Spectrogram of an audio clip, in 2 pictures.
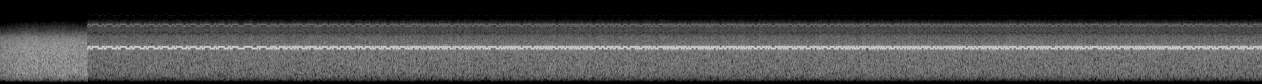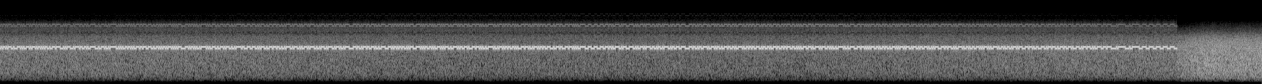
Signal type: NAVTEX (SITOR-B)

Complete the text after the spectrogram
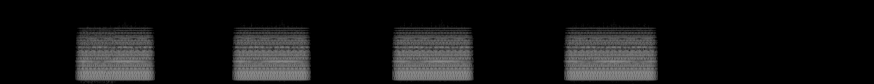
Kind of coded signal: train horn signal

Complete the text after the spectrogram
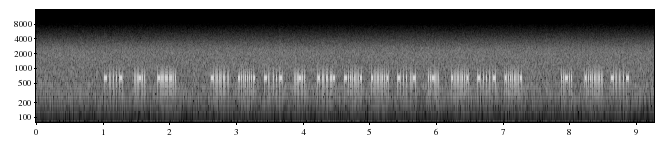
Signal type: Hellschreiber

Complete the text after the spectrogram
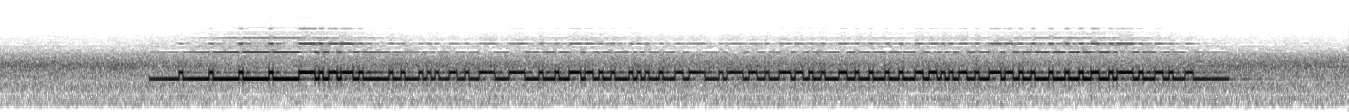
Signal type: RTTY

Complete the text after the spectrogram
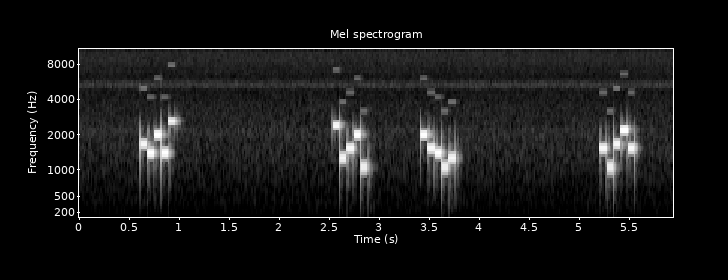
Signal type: five-tone selective call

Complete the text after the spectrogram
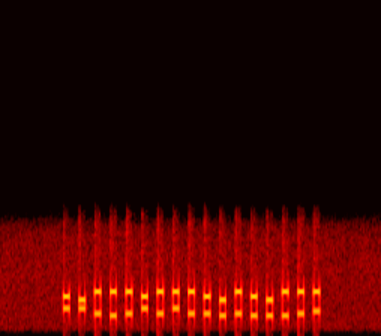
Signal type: DTMF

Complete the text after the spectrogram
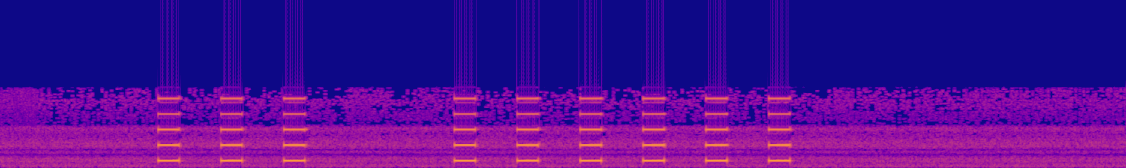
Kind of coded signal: beep code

